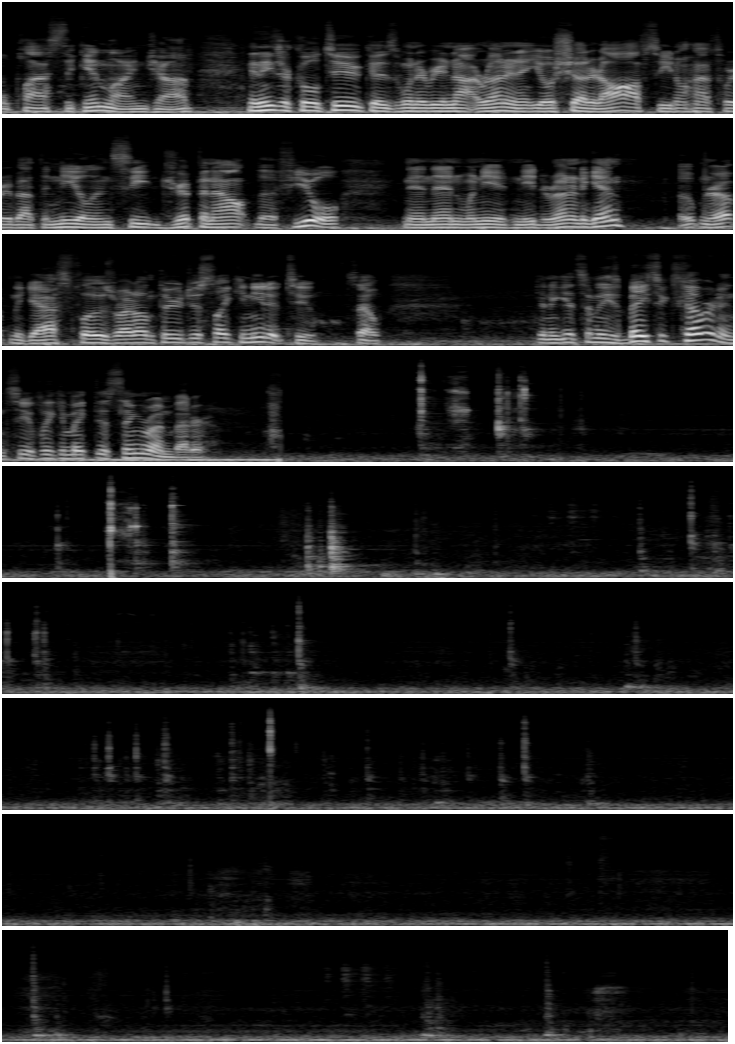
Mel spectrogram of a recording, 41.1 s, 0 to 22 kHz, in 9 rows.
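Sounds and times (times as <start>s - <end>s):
low steady hum: 0.0s - 41.0s
clicks and light metal knocks: 18.5s - 25.0s, 25.6s - 33.9s, 36.6s - 41.0s.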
